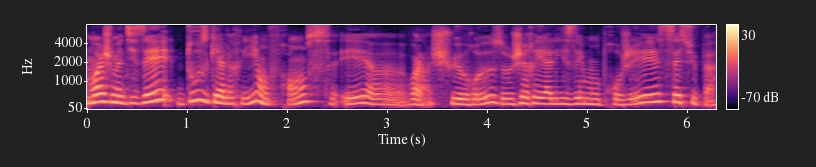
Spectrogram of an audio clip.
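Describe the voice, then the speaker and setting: The tone is dark and mellow, with lively intonation. The pace is fairly slow, with hardly any pauses. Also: woman, fairly high pitch for a woman. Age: 50s. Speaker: entrepreneur, franchise founder. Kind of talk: interview.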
